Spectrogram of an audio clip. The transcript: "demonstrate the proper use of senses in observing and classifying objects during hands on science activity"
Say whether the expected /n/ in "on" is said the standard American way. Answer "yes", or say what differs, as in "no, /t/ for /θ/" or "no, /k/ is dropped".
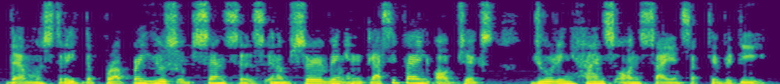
yes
